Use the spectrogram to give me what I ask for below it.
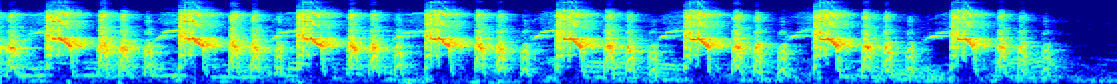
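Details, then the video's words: Partridge repeating a strident, raspy phrase about every eight-tenths of a second, seven times in a row, then falling silent. "Titar Voice|بگڙو تتر|تتر جي ٻولي|اچھی نسل کا تیتر|تیتر"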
